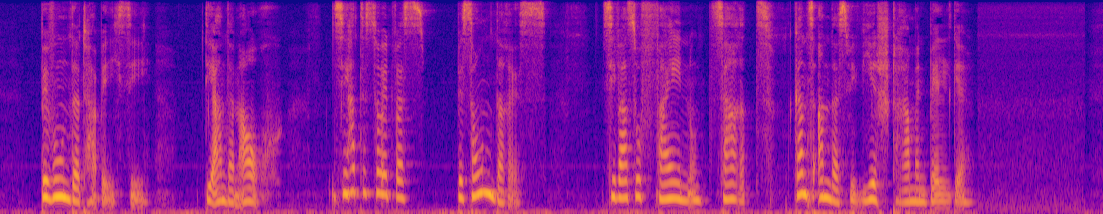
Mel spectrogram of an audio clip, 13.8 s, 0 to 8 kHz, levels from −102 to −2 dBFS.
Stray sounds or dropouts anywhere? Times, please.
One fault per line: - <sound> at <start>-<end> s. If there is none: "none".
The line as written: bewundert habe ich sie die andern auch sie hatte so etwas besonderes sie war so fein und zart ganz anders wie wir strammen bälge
none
